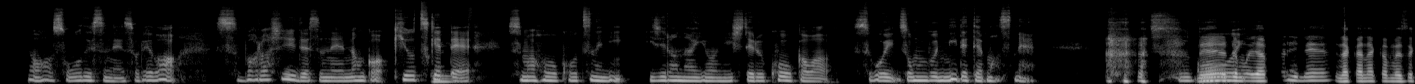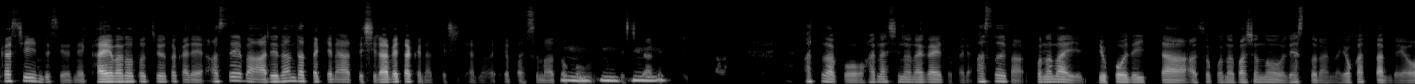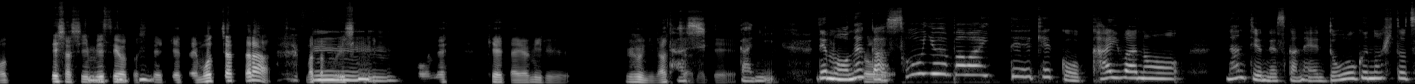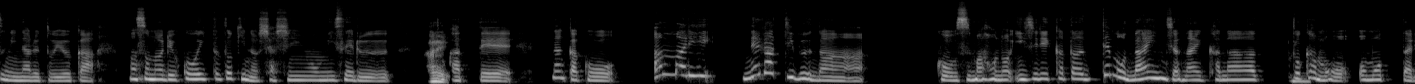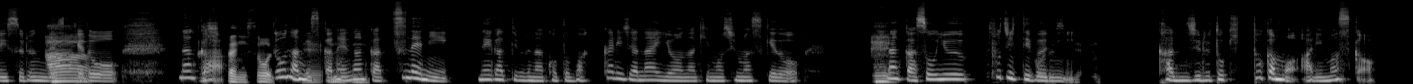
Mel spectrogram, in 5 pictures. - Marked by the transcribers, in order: laugh; other noise
- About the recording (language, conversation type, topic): Japanese, podcast, スマホ依存を感じたらどうしますか？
